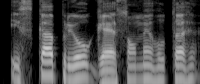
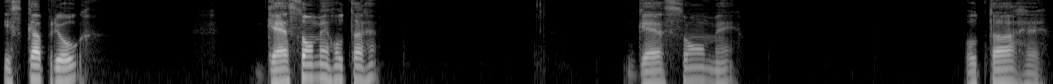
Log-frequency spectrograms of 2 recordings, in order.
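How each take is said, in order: First: Said in the usual way. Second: Broken into chunks with long pauses; slow dictation. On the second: Shown as a demonstration. Teacher dictating the line to students in slow chunks. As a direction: dictate it slowly in pieces. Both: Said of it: "तो आप क्या लिखेंगे?".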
